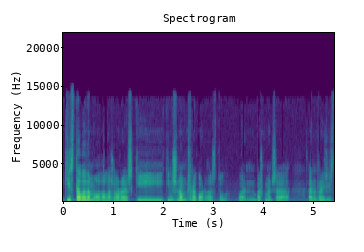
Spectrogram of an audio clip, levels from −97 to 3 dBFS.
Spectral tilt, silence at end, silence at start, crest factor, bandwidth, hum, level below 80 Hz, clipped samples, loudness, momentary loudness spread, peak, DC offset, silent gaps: -5.5 dB/octave; 0 s; 0 s; 24 dB; 14.5 kHz; none; -52 dBFS; under 0.1%; -31 LUFS; 17 LU; -6 dBFS; under 0.1%; none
